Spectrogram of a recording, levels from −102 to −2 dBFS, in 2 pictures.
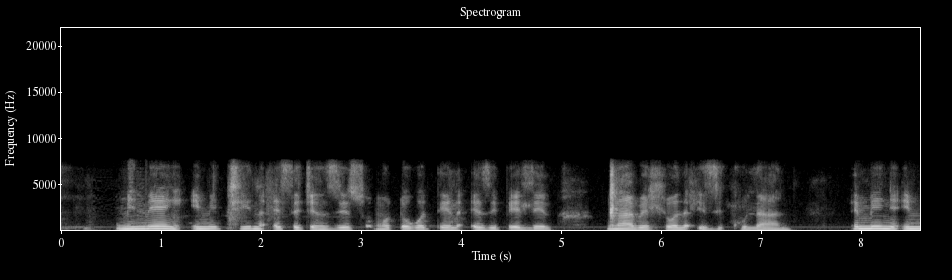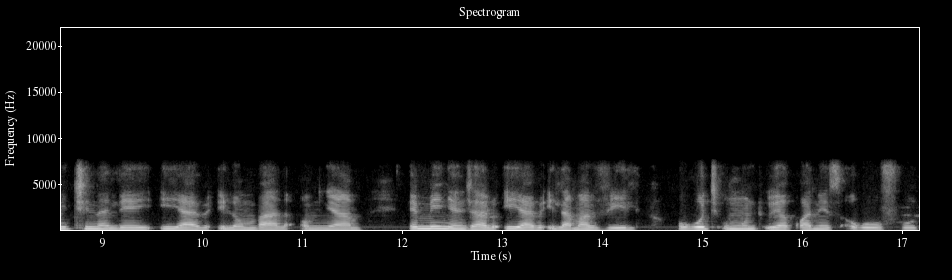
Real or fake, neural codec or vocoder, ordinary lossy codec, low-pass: real; none; Opus, 16 kbps; 7.2 kHz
